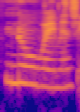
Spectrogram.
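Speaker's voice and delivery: ordinary delivery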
